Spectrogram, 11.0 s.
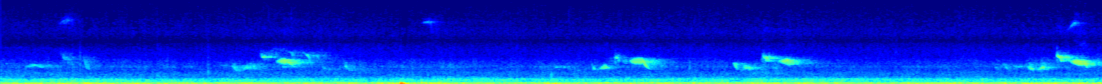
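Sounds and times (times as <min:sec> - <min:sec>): steady low rumble: 0:00.0 - 0:11.0
small bird chirping: 0:10.0 - 0:11.0.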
